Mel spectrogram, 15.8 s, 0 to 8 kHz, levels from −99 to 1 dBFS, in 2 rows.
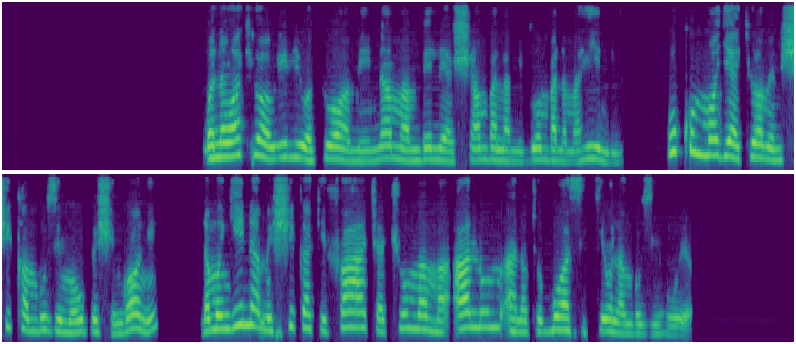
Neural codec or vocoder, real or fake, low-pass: codec, 16 kHz, 16 kbps, FunCodec, trained on Chinese and English, 50 frames a second; fake; 7.2 kHz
